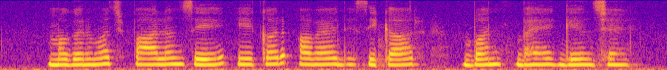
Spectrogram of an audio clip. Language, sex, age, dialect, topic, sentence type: Maithili, female, 25-30, Eastern / Thethi, agriculture, statement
